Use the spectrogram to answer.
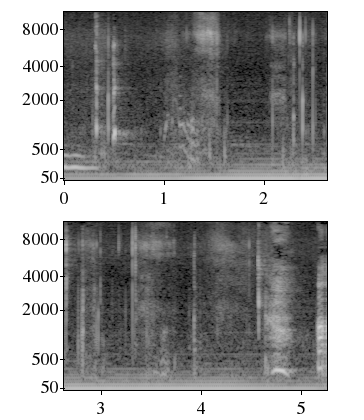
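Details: Male, hiccups: short, sharp, abrupt catches of breath at irregular intervals over a low hum and faint music.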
